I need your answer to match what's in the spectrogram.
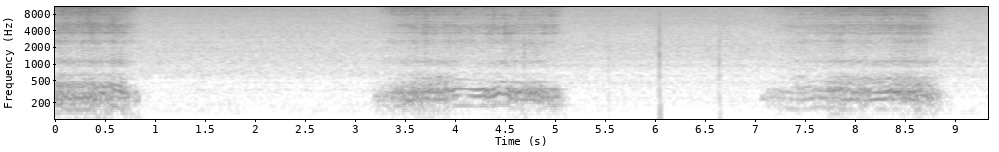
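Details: Very loud snoring: low, fluttering snores at about 16 breaths a minute with quiet pauses between; snoring.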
